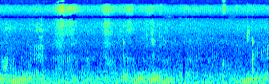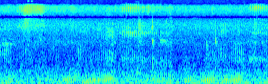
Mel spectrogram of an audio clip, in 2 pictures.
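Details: Steady low purr from a pet cat, one of two females, a silver tabby American Shorthair and a lilac British Shorthair; the rumble rises and falls in regular breathing cycles roughly every two to three seconds, with a quiet background.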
